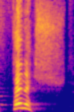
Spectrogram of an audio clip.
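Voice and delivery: high, loud pulpit proclamation. Retold or imitated. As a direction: declare it as a triumphant single word. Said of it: "his voice rises up and he declares".

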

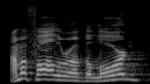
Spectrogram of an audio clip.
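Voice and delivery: high, loud imitation of a professing believer; mock proclamation. Preacher voicing a hypocrite to the church, mock proclamation. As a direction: announce it loudly as a hypocrite would.

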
